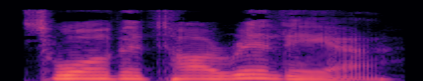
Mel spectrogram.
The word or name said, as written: suovetaurilia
